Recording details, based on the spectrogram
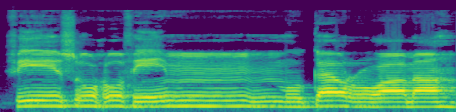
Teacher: را کے اوپر زبر ہے اس لیے را کو پر پڑھنا ہے، گول تا کو ہائے ساکنہ سے بدل دیں گے جیسے یہاں پر بدلا تھا ہم نے، اس کو بولیں گے وقف بالابدال۔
